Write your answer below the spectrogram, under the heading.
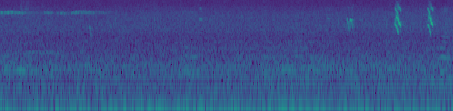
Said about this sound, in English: Start recording. Wild bird.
